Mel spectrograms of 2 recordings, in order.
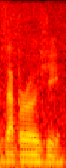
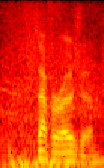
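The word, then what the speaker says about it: Zaporizhzhia: say it wrong zap it's supposed to be like zaparoji but i always pronounce it wrong zaparoja um when i was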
